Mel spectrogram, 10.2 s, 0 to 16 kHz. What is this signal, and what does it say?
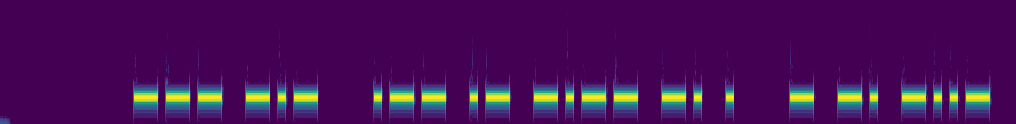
Morse code, heard as a keyed tone, about 15 wpm, 700 Hz. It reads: OK WAYNE TNX
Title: Practice QSO - Exchange 4 - Ending - 15wpm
